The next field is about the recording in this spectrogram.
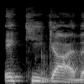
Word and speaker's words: ikigai: Instead, they have a word called ikigai that's spelled I-K-I-G-A-I.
